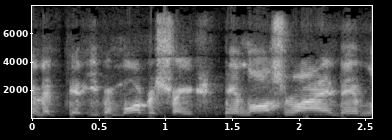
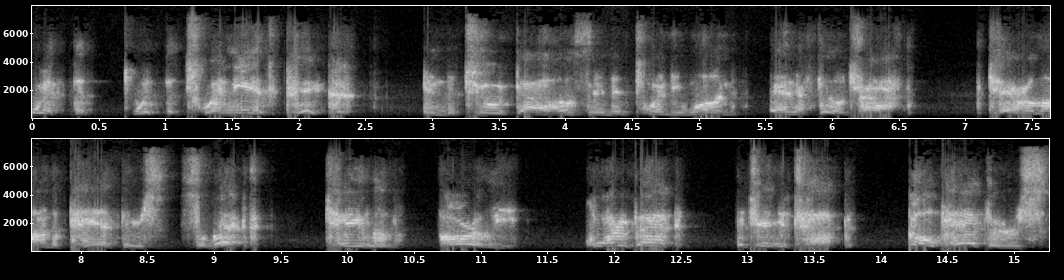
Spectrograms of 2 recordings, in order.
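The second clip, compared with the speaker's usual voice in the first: put-on wheezy, wheezing voice; 3 semitones higher, 3 dB louder than usual. Announcing the carolina panthers draft pick on air, wheezy asthmatic-sounding voice. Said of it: "you sound like you need some asthma help there".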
